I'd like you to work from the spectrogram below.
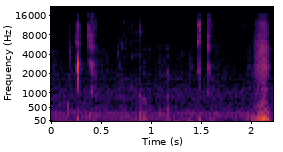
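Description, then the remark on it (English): Crunching of Westminster Bakers Co. oyster crackers being chewed, a series of sharp irregular crunches with a louder bite near the end, no talking. “Gotta chew louder.”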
